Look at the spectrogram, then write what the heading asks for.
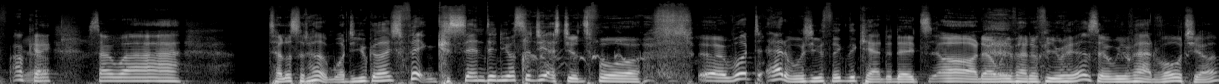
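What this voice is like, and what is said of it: Old-school BBC Radio 2 DJ voice. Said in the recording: “It's like an old school Radio 2, BBC Radio 2 DJ there ... I'm switching the accent now”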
